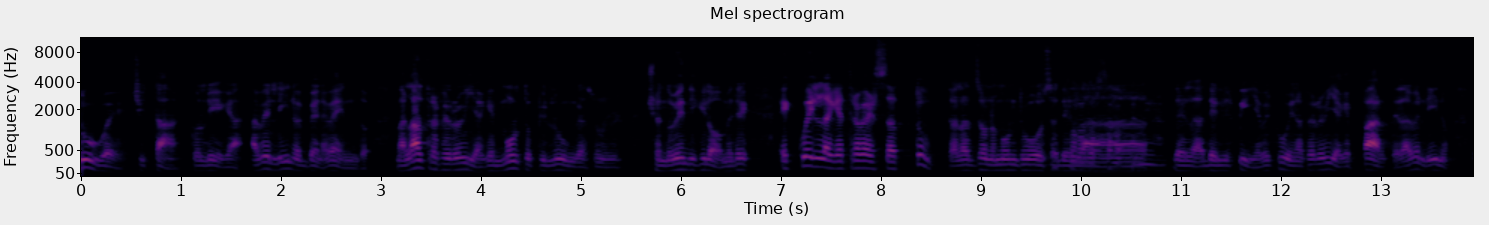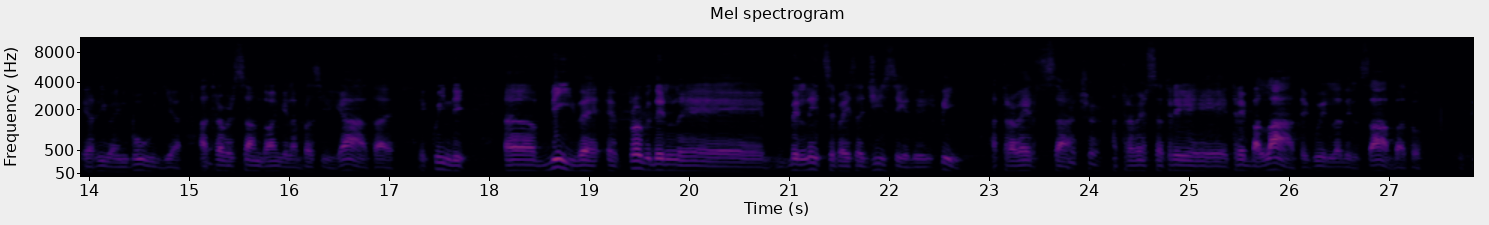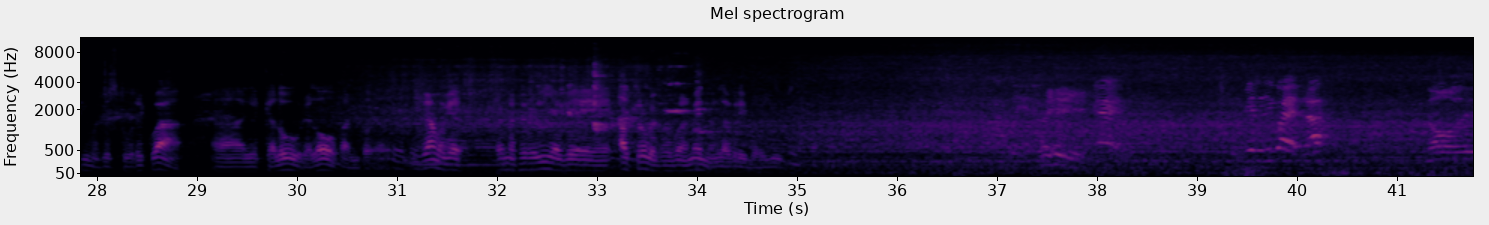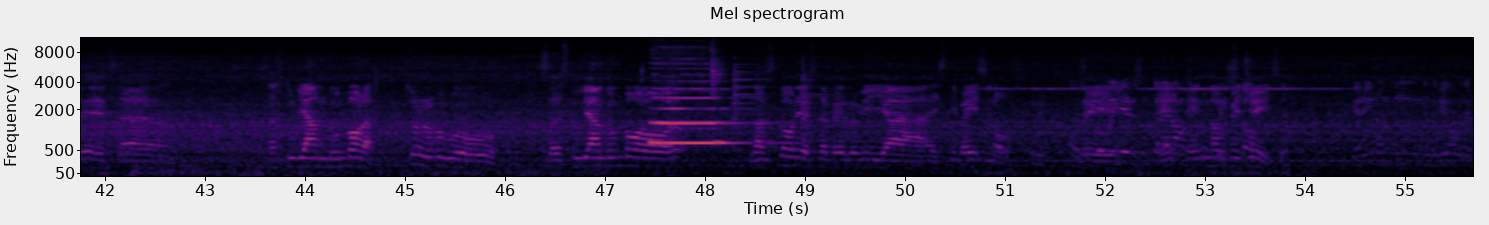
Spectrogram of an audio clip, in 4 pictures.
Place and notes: Tufo, Avellino, Italy - past tracs
The recording was made on the train between Benevento and Avelino, from its stations and surrounding landscapes. The rail line was shut down in October 2012.
21 July 2012, 13:55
